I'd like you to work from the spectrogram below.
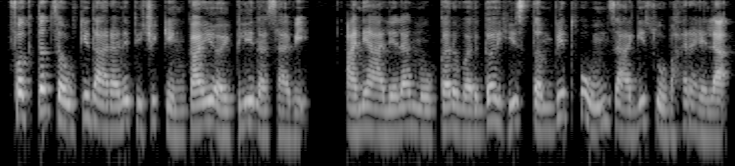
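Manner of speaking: usual speaking voice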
